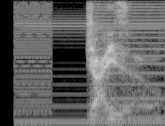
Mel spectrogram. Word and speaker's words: Jizo: Jizo. Preferably pronounce it that way.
